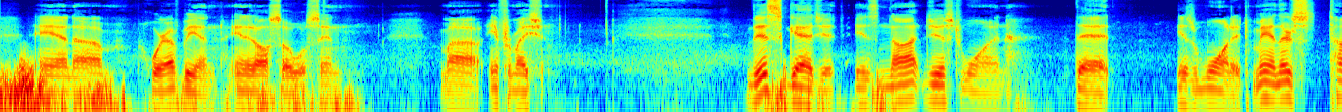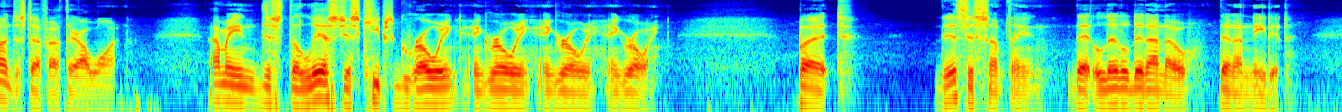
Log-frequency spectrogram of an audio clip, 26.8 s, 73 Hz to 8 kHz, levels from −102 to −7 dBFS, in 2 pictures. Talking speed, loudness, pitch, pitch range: 125 wpm, -23 LUFS, 95 Hz, 90-115 Hz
